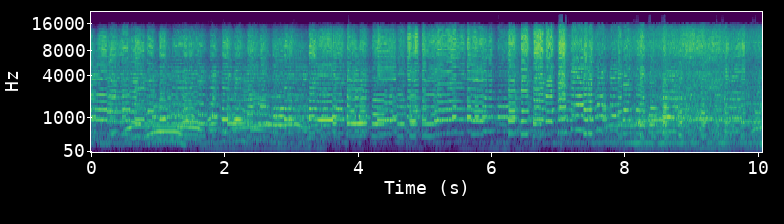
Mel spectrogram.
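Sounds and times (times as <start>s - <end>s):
musical bus horn tune: 0.0s - 10.0s.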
